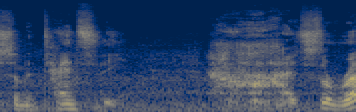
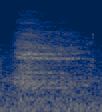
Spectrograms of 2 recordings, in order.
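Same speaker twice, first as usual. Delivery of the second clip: long breathy exhale; sigh; 12 dB quieter than usual. Real, not acted. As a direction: let out a calming sigh. Sighs before calming himself.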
